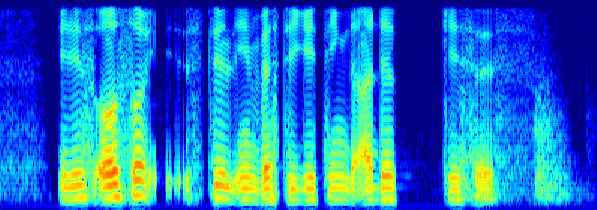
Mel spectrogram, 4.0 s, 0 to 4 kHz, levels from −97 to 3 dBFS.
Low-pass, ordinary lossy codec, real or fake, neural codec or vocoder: 3.6 kHz; none; real; none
